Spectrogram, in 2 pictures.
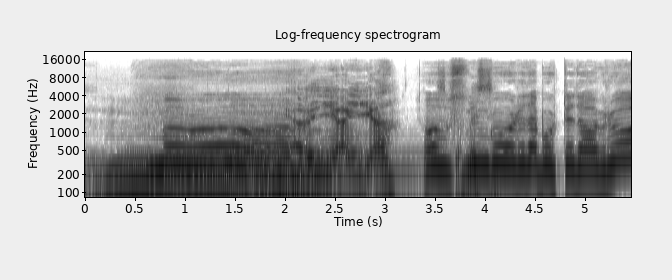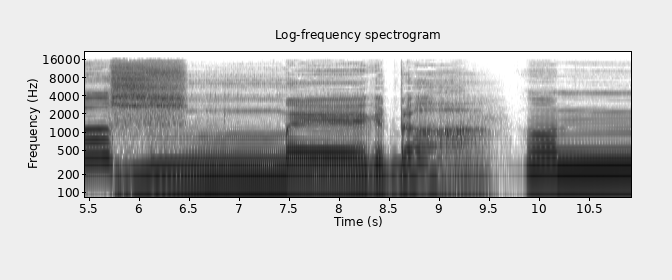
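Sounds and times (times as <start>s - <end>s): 
cow mooing on a farm: 0.0s - 3.1s
speech: 2.5s - 6.2s, 7.4s - 9.2s, 9.9s - 10.9s.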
